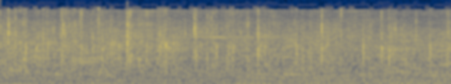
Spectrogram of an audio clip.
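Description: Sustained crowd clapping at a school annual day celebration for student award winners, a loud, even wash of applause with babble and voices blended in throughout.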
